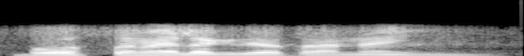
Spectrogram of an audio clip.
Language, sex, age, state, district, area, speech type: Urdu, male, 18-30, Bihar, Saharsa, rural, conversation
